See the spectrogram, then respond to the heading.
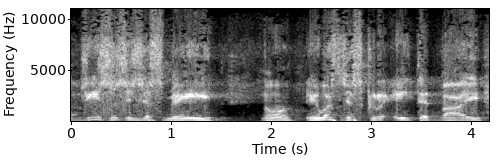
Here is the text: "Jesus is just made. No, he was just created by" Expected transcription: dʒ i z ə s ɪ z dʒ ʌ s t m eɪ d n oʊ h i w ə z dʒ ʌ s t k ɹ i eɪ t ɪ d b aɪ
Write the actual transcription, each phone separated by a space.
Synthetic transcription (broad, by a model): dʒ i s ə s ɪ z dʒ ʌ s t m eɪ d n oʊ h i w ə s dʒ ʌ s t k ɹ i eɪ t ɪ d b aɪ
